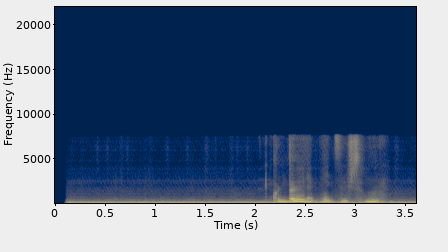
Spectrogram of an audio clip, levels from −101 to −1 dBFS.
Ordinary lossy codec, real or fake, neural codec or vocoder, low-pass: none; fake; codec, 16 kHz, 1 kbps, FreqCodec, smaller model; none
